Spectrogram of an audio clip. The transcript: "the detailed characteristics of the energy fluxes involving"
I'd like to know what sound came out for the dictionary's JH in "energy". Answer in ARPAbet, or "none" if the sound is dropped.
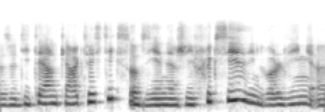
ZH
